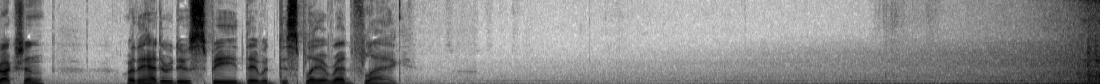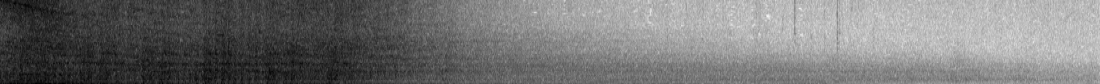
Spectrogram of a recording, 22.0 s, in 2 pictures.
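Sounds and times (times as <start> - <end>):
passenger train passing: 3.7 - 21.3.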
